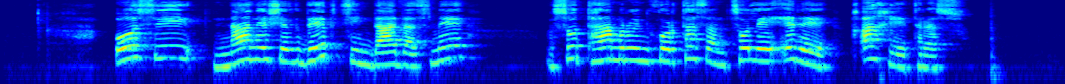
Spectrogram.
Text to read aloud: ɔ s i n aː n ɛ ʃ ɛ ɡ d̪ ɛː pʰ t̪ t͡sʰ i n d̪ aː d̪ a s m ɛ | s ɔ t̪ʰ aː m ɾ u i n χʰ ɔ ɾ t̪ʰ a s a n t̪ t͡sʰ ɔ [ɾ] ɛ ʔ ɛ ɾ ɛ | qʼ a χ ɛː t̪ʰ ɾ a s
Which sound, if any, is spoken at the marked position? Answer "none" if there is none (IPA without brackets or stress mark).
l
